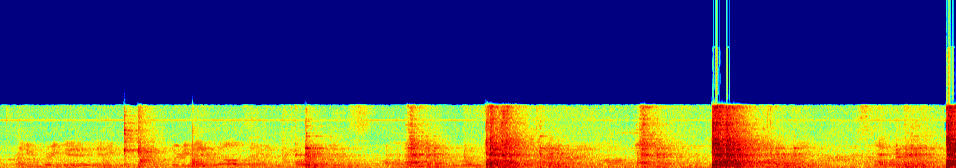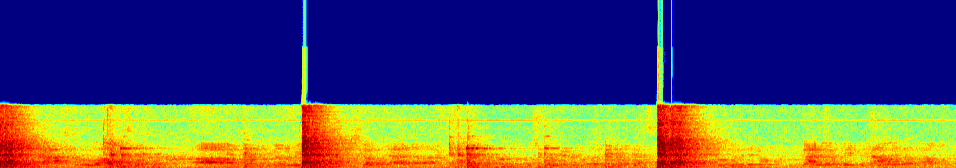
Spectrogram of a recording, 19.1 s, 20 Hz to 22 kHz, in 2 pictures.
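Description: A barbell loaded to 385 lb with bumper plates set down on the floor five times, one loud thud for each rep of a barbell row, two to four seconds apart, with lighter knocks between as the bar comes up.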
